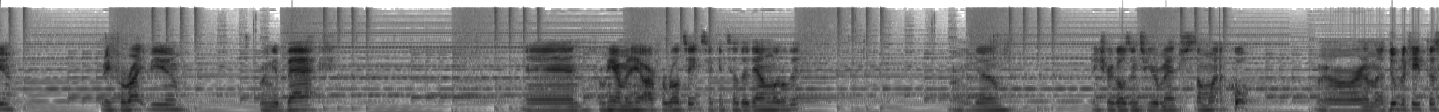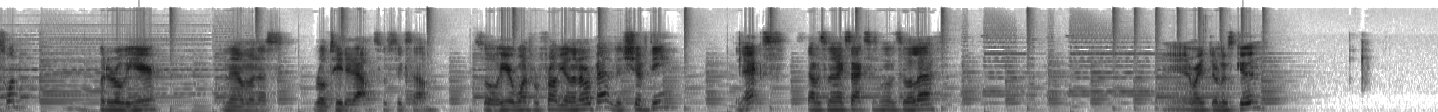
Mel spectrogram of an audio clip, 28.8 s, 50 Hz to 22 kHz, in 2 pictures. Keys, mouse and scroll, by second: 1.0 KP_3, 2.5 click, 9.3 click, 10.4 KP_1, 11.4 scroll up 1, 12.7 scroll up 1, 16.4-17.3 scroll down 1, 21.0 shift+d, 28.0 middle click.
